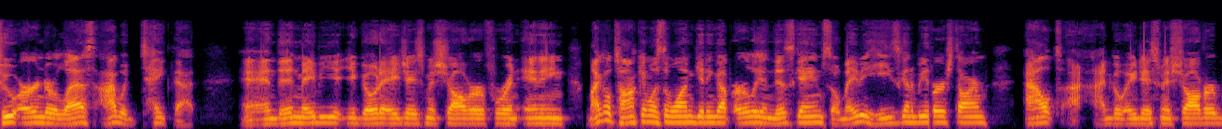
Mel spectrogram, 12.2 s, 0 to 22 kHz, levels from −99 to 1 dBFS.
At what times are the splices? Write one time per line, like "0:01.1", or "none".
0:09.3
